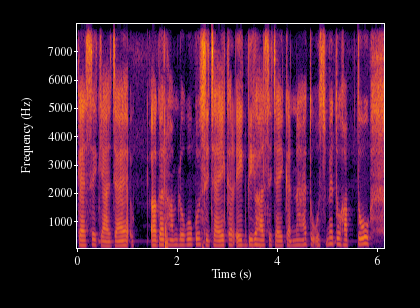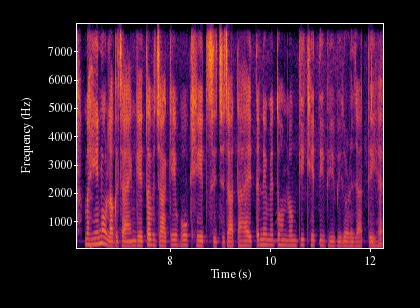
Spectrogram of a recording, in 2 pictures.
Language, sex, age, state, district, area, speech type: Hindi, female, 30-45, Uttar Pradesh, Prayagraj, urban, spontaneous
